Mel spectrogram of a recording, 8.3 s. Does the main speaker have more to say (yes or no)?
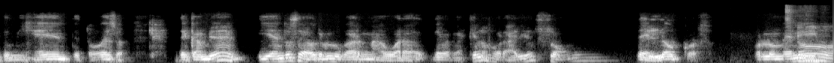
yes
